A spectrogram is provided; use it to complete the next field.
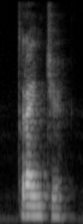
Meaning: diminutive of trein
- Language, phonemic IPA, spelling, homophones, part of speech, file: Dutch, /ˈtrɛi̯njtjə/, treintje, Trijntje, noun, Nl-treintje.ogg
